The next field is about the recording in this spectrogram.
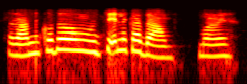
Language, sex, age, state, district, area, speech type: Santali, female, 18-30, West Bengal, Purulia, rural, conversation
